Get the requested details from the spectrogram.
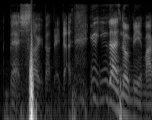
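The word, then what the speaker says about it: Bech: Smith looking for Jack Beck. Jack Bes, I actually think Let me see. Jack I actually No, it's Jack Bash.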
